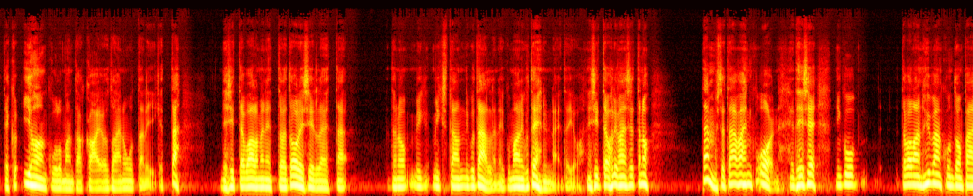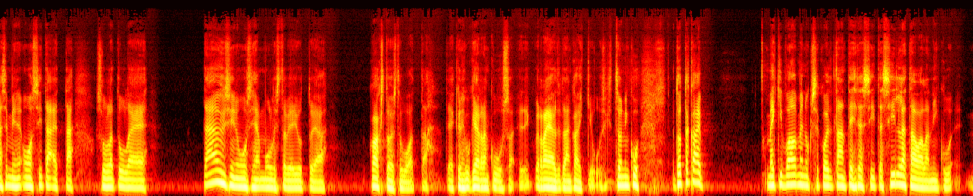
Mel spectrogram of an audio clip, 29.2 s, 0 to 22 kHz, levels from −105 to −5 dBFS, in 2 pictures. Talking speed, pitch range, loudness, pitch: 165 wpm, 120-150 Hz, -19 LUFS, 130 Hz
